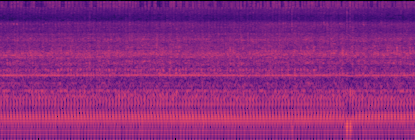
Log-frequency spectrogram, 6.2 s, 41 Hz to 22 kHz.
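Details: 1972 Wheel Horse Raider 12, revived after 15 years sitting in a shed, idling in a basement: an even, regular single-cylinder chug that holds without stumbling or surging. It earlier wanted to die at low idle; the idle is now healthy.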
